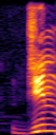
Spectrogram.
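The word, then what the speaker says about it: jinn: Pronounce जिन and variously spelled as जिनी, जेनी, जिनी, जिनी, spirit that has strange power and can assume any form, human और animal.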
